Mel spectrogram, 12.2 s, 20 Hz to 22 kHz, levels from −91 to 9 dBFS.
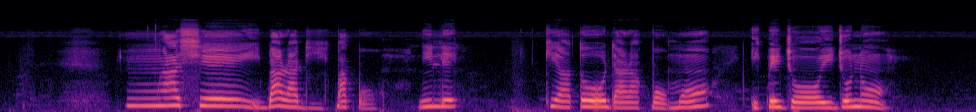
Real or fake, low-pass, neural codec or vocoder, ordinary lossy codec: real; 10.8 kHz; none; none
